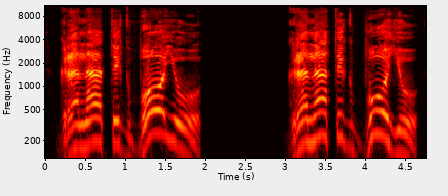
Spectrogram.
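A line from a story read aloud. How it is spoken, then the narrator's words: Ringing, dashing shout. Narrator (Russian): со звенящей лихостью закричал и Миша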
